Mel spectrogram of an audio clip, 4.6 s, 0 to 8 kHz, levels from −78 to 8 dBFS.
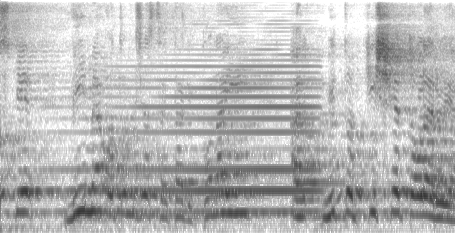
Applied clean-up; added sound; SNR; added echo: none; Bowed string instrument; 8 dB; reverberation time 2.0 s.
